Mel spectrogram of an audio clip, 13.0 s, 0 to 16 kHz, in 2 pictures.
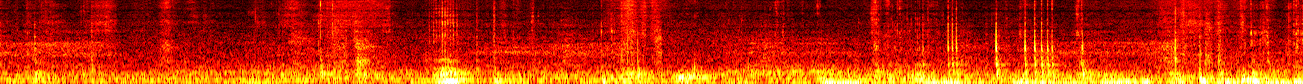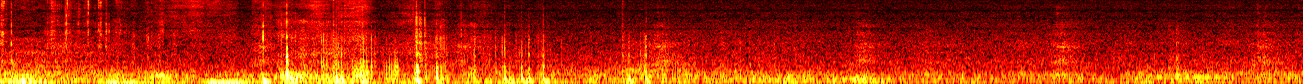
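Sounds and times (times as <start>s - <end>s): scratchy clicks and crackles: 0.1s - 10.0s.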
